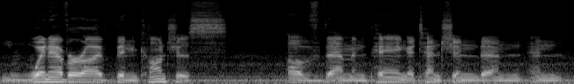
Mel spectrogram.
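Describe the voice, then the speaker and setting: A man talks very slowly at a very deep, low pitch with ordinary pitch variation. Noticeable background noise and audible room echo fill the recording. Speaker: delivery driver vlogger. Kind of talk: casual vlog rant. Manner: halting, stuttering.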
